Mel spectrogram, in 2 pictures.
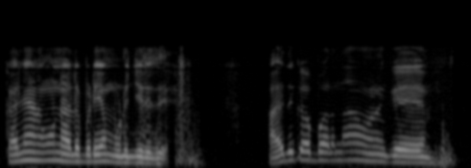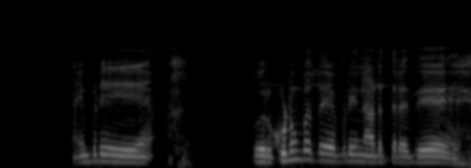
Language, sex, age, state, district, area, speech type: Tamil, male, 18-30, Tamil Nadu, Tiruvarur, urban, spontaneous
